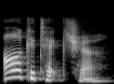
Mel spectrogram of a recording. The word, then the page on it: architecture: British English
